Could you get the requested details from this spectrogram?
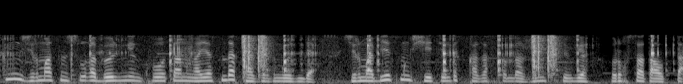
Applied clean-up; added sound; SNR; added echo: none; Camera + Coin (dropping); 4 dB; none.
